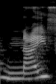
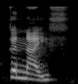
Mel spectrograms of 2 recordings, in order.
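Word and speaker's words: knife: Word use करते हैं, बट उसमें के साइलेंट होता है और हम उसको क्या बोलते हैं, कनाइफ। तो मीन्स ये क्या है, एक वर्ड का लिमिट होता है, हम उसको कनाइफ नहीं बोलते, हम उसको नाइफ बोलते हैं।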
